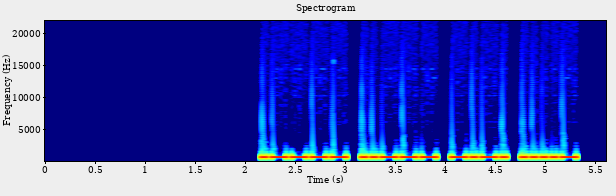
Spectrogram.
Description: Morse code, heard as a keyed tone, about 24 wpm, 700 Hz. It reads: 12C4
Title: Speed-Racing - Four Letter-Number Combinations - 20wpm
